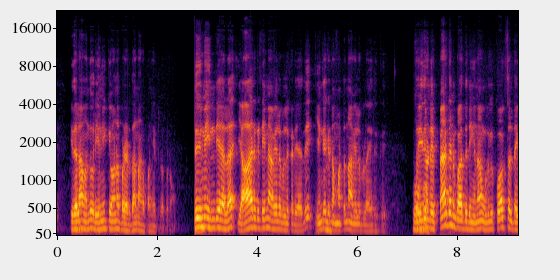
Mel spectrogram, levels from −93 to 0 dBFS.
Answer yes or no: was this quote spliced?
yes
